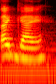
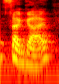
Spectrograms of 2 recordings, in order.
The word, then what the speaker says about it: Tsegaye: who knows how to say it yes it's a guy what's that guy okay so we have miriam sangai who um did a khan academy um contest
